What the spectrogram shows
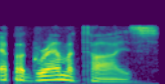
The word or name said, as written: epigrammatize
